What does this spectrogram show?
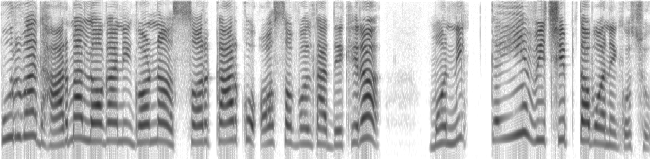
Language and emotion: Nepali, angry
